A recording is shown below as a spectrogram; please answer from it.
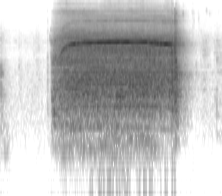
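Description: Power drill boring a pocket hole through wood with a Kreg jig and stop collar: one close, loud whine lasting about a second, alone without talk.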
